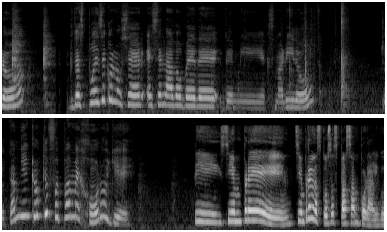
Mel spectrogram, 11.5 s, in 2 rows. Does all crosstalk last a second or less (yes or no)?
yes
